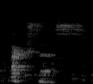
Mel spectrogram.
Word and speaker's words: access: And the second C has an S sound. So it's access.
